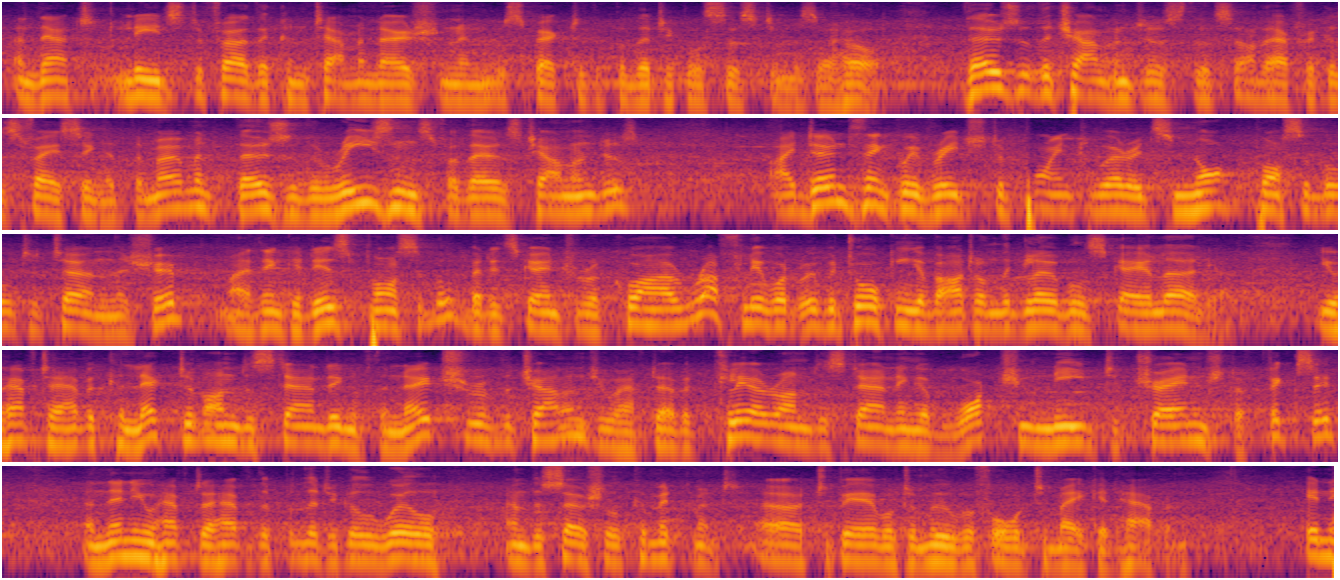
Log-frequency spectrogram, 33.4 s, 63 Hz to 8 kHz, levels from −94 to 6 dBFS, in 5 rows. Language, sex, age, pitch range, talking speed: English, male, 60-79, 130-165 Hz, 225 wpm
